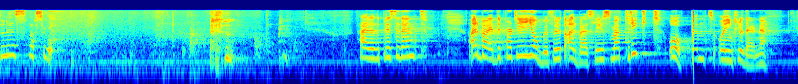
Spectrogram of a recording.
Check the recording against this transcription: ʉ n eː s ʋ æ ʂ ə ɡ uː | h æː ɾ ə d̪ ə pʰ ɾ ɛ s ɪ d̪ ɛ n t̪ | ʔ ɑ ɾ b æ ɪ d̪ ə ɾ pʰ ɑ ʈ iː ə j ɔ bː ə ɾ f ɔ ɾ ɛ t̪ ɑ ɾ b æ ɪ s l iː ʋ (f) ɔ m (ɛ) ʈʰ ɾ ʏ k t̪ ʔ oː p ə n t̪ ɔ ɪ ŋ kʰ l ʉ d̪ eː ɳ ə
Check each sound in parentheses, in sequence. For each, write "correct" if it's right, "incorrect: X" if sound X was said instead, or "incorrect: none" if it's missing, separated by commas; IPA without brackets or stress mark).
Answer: incorrect: s, incorrect: æ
